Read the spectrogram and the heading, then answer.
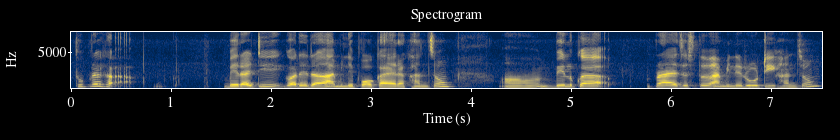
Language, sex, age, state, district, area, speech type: Nepali, female, 30-45, West Bengal, Kalimpong, rural, spontaneous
